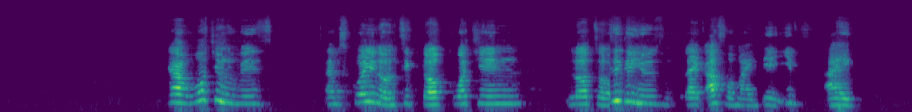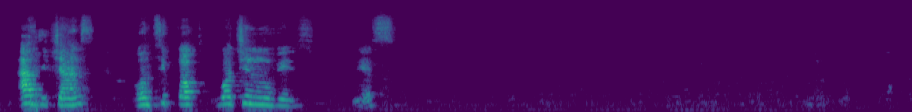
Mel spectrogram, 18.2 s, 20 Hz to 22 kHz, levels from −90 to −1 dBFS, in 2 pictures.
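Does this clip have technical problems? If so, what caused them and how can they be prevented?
Yes. A skip ahead occurred at 6.09 to 6.11 s, just after "watching lots". The receiver discarded about a second of queued audio, so the sound jumps forward with no gap and that stretch is lost. Preventing it means sizing the jitter buffer to absorb bursts and letting it shrink gradually rather than dropping large chunks.

A jitter buffer speed-up follows from 6.16 to 10.88 s, ending before "watching movies". The overfull buffer repeatedly trimmed pitch-period slices, removing roughly 0.7 s, so the audio runs at 112% speed and sounds hurried at unchanged pitch. Keeping network delay steadier and limiting how aggressively the buffer compresses its backlog would prevent this.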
